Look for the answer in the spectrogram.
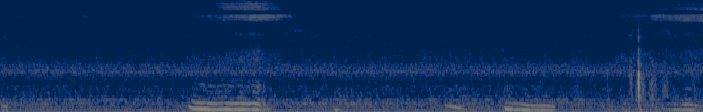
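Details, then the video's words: Domestic cat snoring softly, with drawn-out, slightly whistling low tones falling in pitch on each breath, about every three seconds, over a steady electrical hum. "#cat #catvideos #snoring"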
